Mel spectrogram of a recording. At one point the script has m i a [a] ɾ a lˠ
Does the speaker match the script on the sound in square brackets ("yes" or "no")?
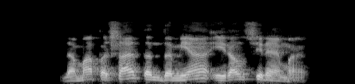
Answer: no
